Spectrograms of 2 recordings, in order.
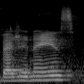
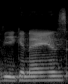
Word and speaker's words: Vegenaise: giving this to veganase i believe it's technically pronounced vegenese but i've always called it vegenaise and i'm just gonna stick with that i think that's a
